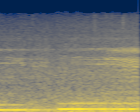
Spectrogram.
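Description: Chanted mantra music: a low voice holds one long note, then steps up to a slightly higher held note about a second in.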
